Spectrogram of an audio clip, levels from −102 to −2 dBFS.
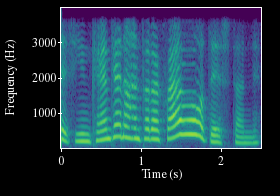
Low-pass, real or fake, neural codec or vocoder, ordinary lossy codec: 3.6 kHz; fake; codec, 16 kHz, 0.2 kbps, FocalCodec; none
